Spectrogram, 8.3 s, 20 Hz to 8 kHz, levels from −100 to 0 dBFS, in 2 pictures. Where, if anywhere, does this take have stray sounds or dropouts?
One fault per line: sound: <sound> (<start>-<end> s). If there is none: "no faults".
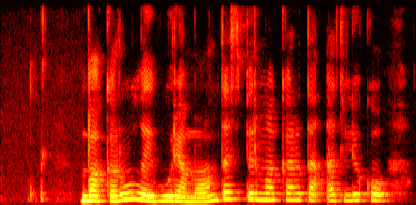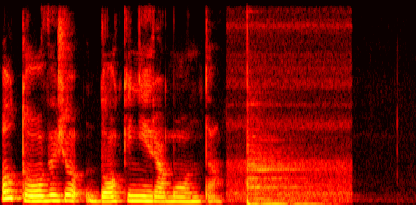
sound: thud (6.6-7.6 s)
